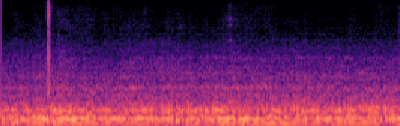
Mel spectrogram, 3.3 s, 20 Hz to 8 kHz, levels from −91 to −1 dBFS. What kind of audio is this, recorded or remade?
remade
